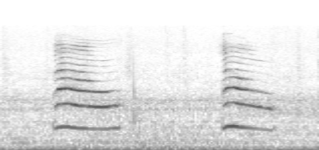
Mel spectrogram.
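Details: After a bath, a house cat roams indoors searching for a way out, uttering two clear, sustained meows, each about half a second long and slightly falling, with a low steady hum behind.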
